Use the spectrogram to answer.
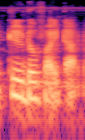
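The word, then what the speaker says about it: Pteridophyta: ये basically P जो है इसको साइलेंट, ये लिखने में आएगा लेकिन बोलने में साइलेंट हो जाएगा, तो इसे क्या कहेंगे, ट्रिडोफाइटा।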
